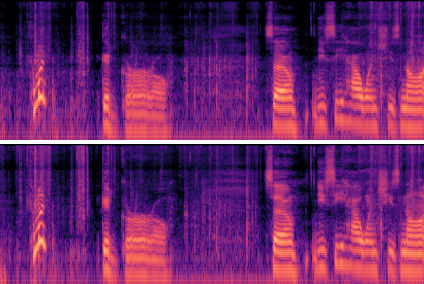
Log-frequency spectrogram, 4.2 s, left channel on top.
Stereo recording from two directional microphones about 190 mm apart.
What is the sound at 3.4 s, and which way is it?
Speech, 45° right (ahead or behind).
